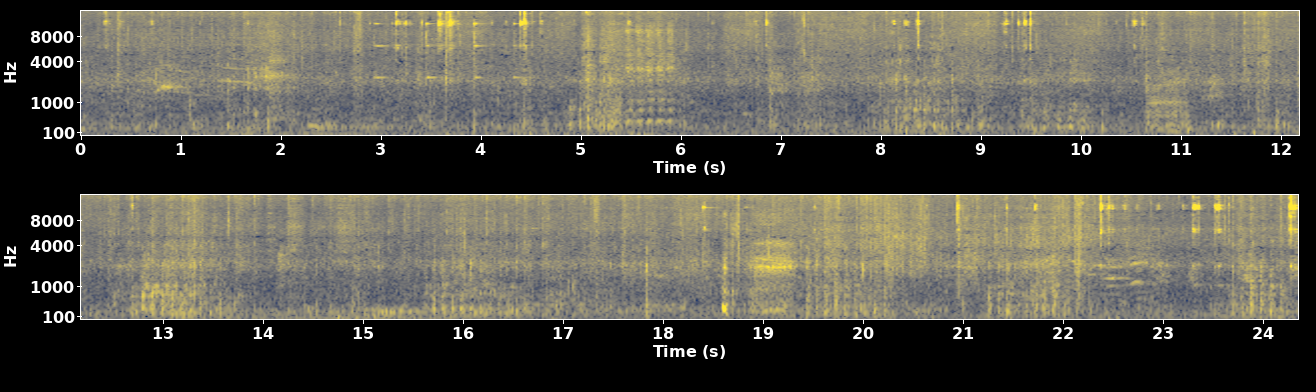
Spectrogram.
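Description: Goats bleating now and then, a few separate short calls over a low farmyard background, with one sharp click near the end.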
